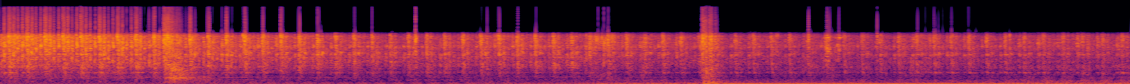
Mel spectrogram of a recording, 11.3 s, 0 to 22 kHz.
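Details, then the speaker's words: 1974 Mercedes diesel, started with non-working glow plugs, idling: heavy, sharp rod knock about three knocks a second over the usual diesel clatter. "oh yeah it has a rod knock it started with no G plugs it's pretty amazing"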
